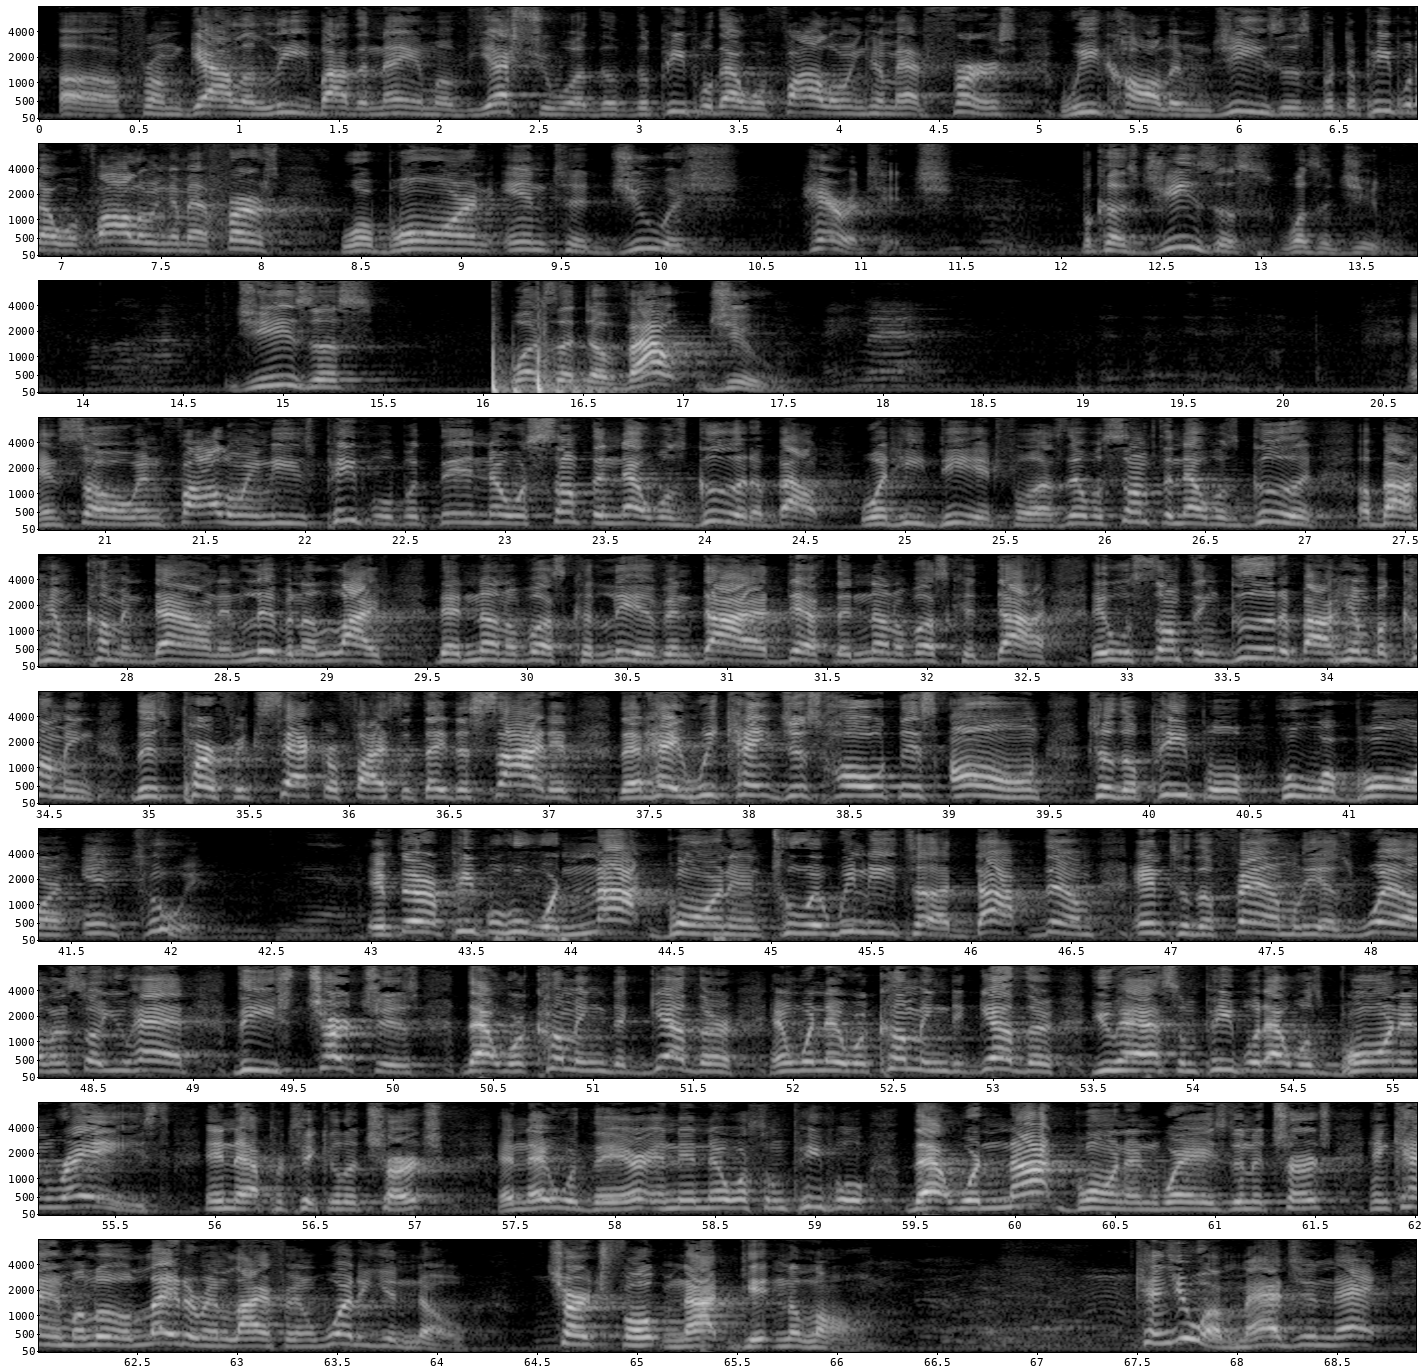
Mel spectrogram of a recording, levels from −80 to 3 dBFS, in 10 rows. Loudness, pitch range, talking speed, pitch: -26 LUFS, 185-235 Hz, 185 wpm, 210 Hz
